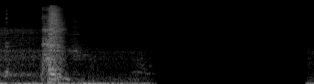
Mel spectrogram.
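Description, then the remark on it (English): A single loud sneeze, a sharp explosive burst after a brief intake, trailing off into complete silence. It sounds like a voice acting out the sneeze. “Bless you.”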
